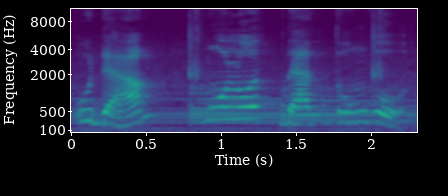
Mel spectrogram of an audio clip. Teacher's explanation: lidah diletakkan di bagian belakang mulut tinggi dan bibir dibulatkan. U contohnya pada kata udang, mulut, dan tunggu. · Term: vokal belakang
